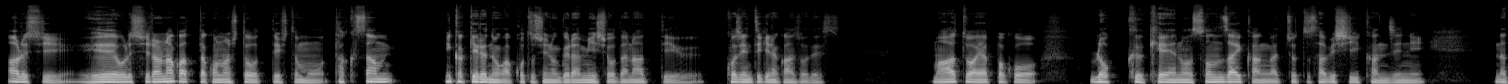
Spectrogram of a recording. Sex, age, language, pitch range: male, 20-39, Japanese, 100-120 Hz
